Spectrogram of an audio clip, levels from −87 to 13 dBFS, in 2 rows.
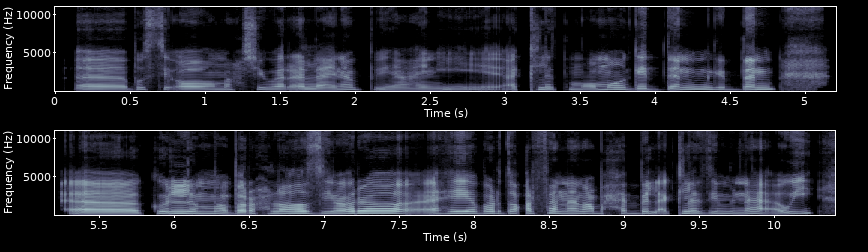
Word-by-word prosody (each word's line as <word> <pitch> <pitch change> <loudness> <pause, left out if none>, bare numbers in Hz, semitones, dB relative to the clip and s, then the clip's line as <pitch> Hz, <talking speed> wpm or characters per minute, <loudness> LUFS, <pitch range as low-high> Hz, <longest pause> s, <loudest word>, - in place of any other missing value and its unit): آآ، 195 0 -2
بُصّي، 230 +3 -10
آه 200 0 -2
محشي 215 +2 -8
ورق 205 -1 -4
العنب 205 +2 -3
يعني 180 - -10
أكلة 215 -1 -6
ماما 210 +4 -4
جدًا، 200 -1 -1 0.2
جدًا، 230 +3 +1 0.5
آآ، 190 0 +6
كل 235 +3 +3
ما 220 -2 -3
باروح 205 +4 +1
لها 245 +4 +4
زيارة 265 +5 +4 0.2
هي 245 +2 +3
برضه 240 -1 -1
عارفة 230 +6 +1
إن 235 - -3
أنا 230 +1 +3
باحب 220 -1 -5
الأكلة 230 0 0
دي 220 0 -8
منها 220 +1 -3
أوي، 230 +5 -1
220 Hz, 155 wpm, -25 LUFS, 200-235 Hz, 0.5 s, آآ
